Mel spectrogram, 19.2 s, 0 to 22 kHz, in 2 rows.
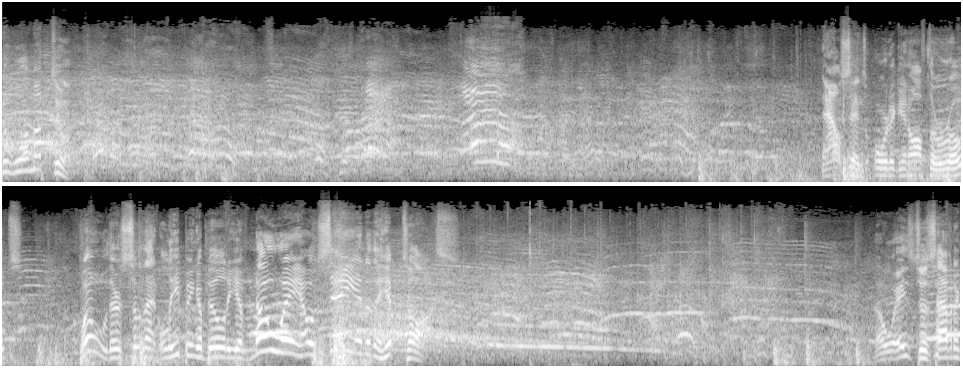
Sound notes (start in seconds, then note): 2.3 crowd chatter; 15.4 crowd cheering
